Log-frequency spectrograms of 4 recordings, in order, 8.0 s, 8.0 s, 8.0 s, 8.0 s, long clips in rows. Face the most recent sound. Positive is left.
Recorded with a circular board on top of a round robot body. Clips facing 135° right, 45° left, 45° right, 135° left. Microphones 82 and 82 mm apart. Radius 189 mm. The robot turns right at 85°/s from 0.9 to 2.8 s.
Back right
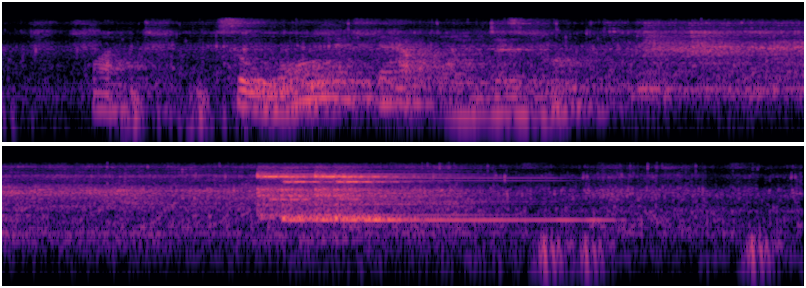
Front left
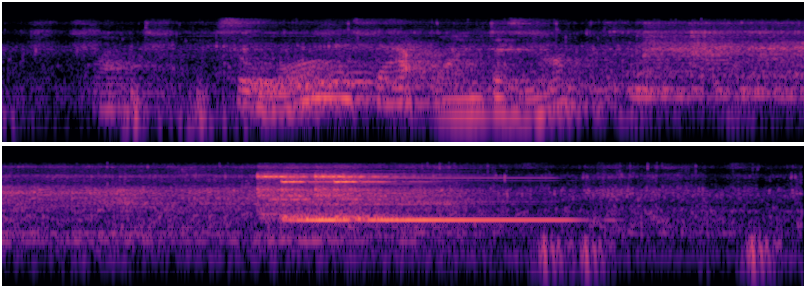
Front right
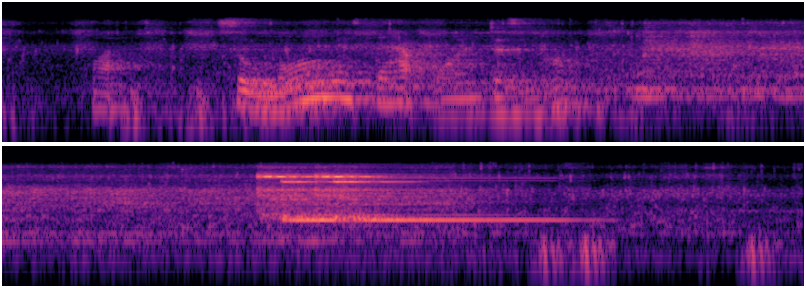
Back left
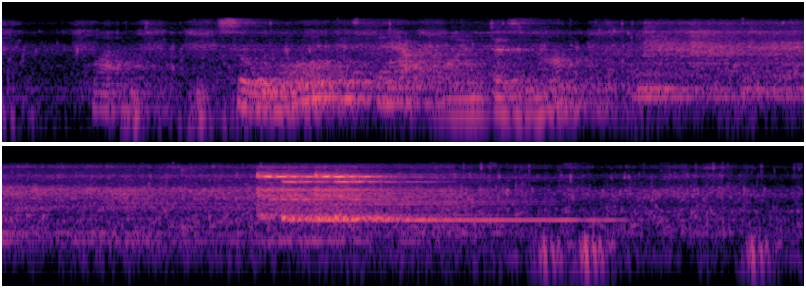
turn(degrees=-170)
